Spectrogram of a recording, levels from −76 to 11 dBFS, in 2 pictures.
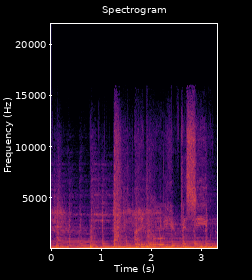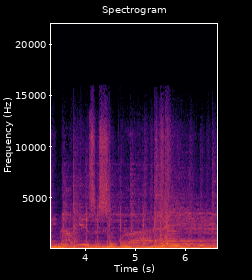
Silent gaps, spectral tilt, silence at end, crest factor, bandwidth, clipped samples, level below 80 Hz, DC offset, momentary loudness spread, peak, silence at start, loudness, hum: none; -5 dB/octave; 0 s; 14 dB; 16 kHz; under 0.1%; -26 dBFS; under 0.1%; 5 LU; -4 dBFS; 0 s; -19 LUFS; none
